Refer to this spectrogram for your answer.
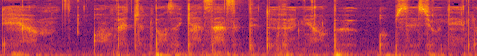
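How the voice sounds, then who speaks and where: A woman whispers fairly slowly while noticeable noise sits in the background. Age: 20s. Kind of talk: ASMR chit-chat. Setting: close to the microphone. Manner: whispered.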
